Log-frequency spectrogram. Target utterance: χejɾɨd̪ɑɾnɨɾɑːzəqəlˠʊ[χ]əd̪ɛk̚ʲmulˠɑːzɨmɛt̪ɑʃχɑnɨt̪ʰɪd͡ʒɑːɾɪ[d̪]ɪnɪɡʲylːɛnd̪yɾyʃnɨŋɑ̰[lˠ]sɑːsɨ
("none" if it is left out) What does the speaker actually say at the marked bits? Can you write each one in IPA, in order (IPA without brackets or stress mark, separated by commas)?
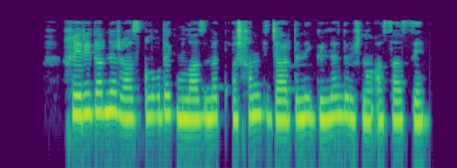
ʁ, t̪, none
